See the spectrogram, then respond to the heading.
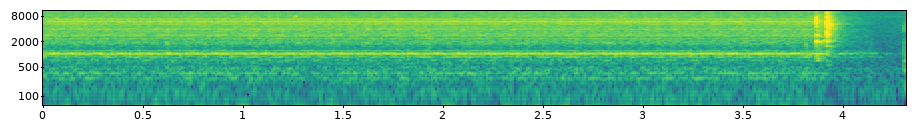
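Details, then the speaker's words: Singer Featherweight 221 sewing machine motor, after repair of damage from wrong lubricant, belt turning balance wheel but not needle shaft; smooth, steady high hum, even pitch, no grinding; normal no-load run. "coming over the balance wheel with a belt so I guess technically there's some modest load on the machine but it's not turning the shaft that goes to the needle"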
